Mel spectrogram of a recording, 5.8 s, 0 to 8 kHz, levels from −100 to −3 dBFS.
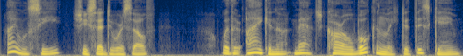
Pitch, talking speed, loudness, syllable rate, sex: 140 Hz, 165 wpm, -18 LUFS, 4.6 syllables/s, male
